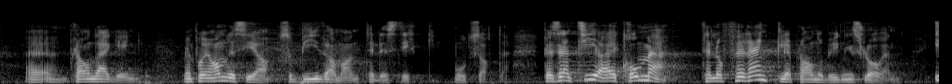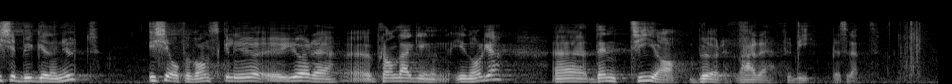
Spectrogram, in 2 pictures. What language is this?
Norwegian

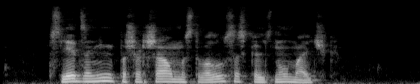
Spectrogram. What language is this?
Russian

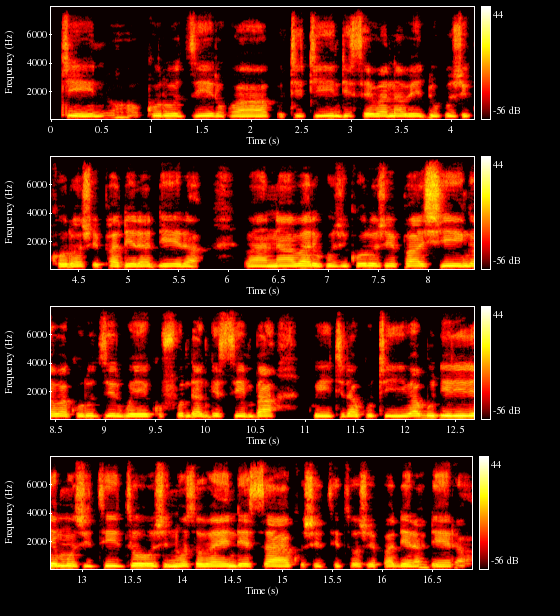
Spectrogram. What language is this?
Ndau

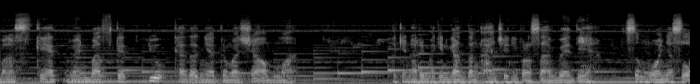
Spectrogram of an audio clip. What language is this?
Indonesian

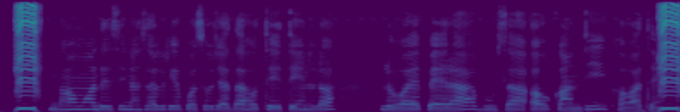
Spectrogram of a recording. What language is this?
Chhattisgarhi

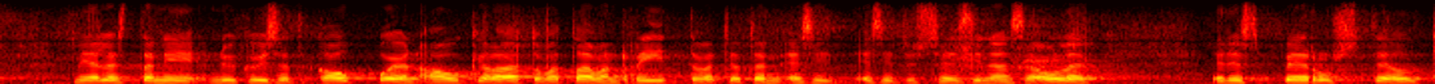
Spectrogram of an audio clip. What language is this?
Finnish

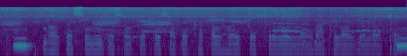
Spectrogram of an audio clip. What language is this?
Maithili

